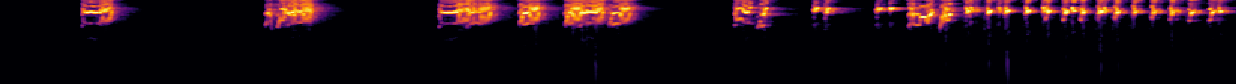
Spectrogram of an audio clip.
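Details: Lovebird chirping in the morning: sharp, shrill high chirps given singly at first, then quickening into a fast, rattling run of rapid notes near the end.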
